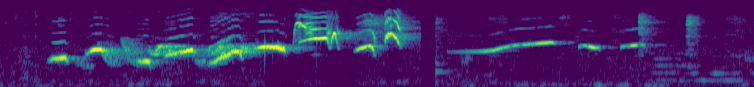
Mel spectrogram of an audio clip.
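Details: White-rumped shama song for stimulating a bird after moulting: a warbled, slurred phrase rising into high sharp notes, then a long smooth rising whistle and a few softer notes.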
